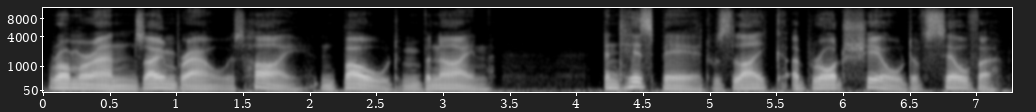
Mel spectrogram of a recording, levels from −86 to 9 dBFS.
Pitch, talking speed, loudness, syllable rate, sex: 95 Hz, 155 wpm, -19 LUFS, 3.7 syllables/s, male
